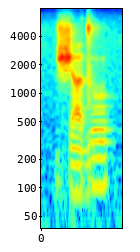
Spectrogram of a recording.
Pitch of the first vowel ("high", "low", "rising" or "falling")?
low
